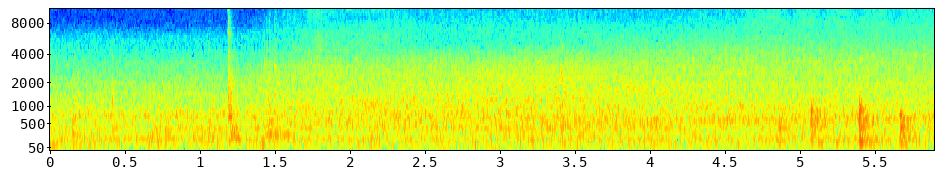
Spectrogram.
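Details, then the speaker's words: 2016 Daihatsu Terios X 1.5 manual, first owner, engine bay view: quiet, steady idle with even low hum and no knocks or rough patches, a few light clicks nearby; engine dry, sound normal and stable. "Nah, untuk mesinnya masih kering, suaranya masih normal, belum ada yang ngames-ngames ya teman-teman ya. Suaranya masih stabil."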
